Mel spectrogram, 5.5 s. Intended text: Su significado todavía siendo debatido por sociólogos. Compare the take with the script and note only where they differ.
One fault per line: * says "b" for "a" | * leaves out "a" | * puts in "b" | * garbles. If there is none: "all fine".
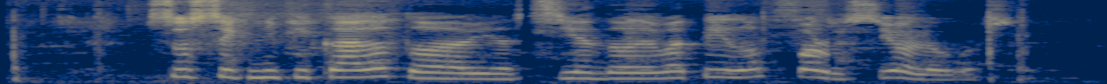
all fine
